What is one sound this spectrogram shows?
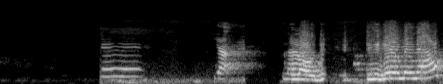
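An elderly woman speaks over an online call.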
